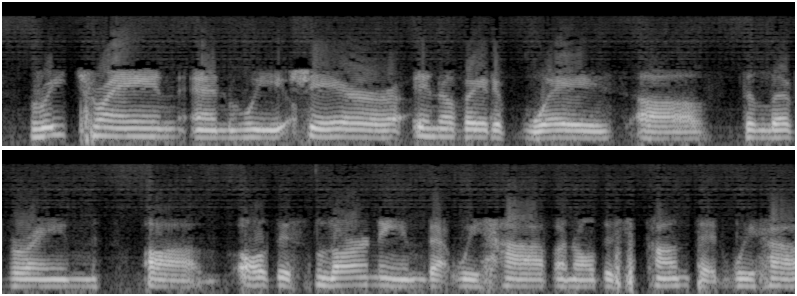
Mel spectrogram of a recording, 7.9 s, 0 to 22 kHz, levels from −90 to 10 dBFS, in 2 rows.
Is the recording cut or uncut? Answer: cut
